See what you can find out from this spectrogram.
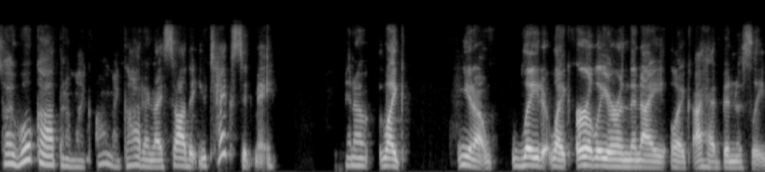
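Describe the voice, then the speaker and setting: Dry and close with no echo against a quiet background, a woman talks in a normal speaking voice at a fairly quick pace, her pitch fairly low with ordinary variation. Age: 20s. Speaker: podcast co-host. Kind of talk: casual chat.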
